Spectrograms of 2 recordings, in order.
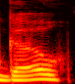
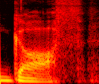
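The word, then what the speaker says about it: Gough: him to Michael go I think it's PR pronounced Michael go it could be Goff there was a British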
